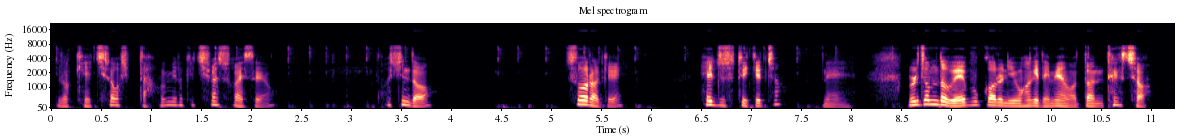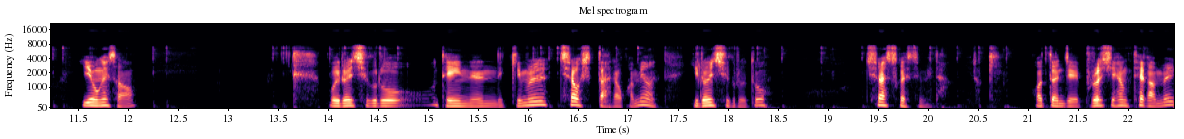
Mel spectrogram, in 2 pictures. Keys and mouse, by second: 0.3-1.5 alt+drag, 1.7 alt+click, 2.4 alt+middle click, 2.8 alt+click, 3.4 alt+click, 4.3 alt+middle click, 4.6 alt+click, 5.2 alt+middle click, 5.5 alt+click, 6.2 alt+click, 7.1 alt+click, 7.7 alt+click, 11.1 click, 11.2 alt+middle click, 12.1 alt+click, 12.1 alt+middle click, 12.3 alt+middle click, 13.3 click, 13.9 alt+click, 14.4 alt+click, 15.9 alt+click, 16.1 click, 16.8 click, 17.6 alt+click, 18.5 alt+click, 19.2 alt+click, 20.2 alt+click, 20.6 alt+click.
